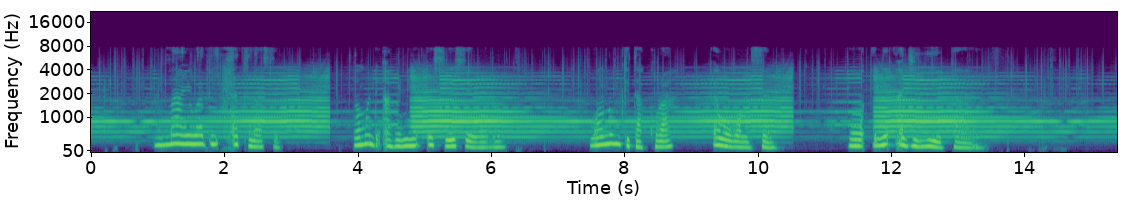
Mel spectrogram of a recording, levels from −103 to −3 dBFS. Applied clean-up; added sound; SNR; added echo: none; Guitar; 3 dB; none.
